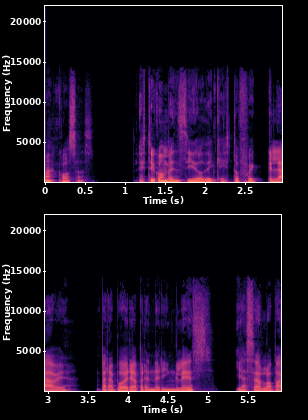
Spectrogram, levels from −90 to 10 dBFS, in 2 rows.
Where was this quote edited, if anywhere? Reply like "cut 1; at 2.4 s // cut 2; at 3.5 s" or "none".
cut 1; at 0.9 s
